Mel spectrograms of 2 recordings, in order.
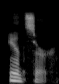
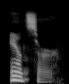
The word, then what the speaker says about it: answer: In the word answer, the W is entirely 100% silent. No way around it, you pronounce it answer. Never ever say answer.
